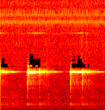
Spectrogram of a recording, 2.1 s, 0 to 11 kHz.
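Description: Heart-monitor (ECG) beep sound effect: a single high beep repeating about once every 0.85 s, in time with a heartbeat.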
